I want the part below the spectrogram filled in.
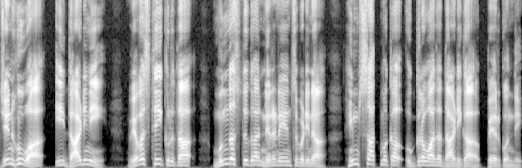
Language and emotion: Telugu, neutral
